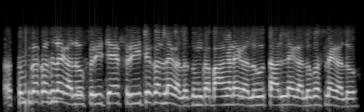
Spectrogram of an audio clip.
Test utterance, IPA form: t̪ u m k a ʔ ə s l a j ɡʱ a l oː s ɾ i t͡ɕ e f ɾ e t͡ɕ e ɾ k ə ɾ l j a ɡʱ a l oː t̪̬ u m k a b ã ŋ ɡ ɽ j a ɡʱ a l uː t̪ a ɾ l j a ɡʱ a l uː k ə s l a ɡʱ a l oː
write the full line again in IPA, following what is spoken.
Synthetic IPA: t̪ u m k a k ə s l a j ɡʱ a l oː f ɾ i t͡ɕ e f ɾ i t͡ɕ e k ə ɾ l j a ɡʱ a l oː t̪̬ u m k a b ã ŋ ɡ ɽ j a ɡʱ a l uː t̪ a ɽ l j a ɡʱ a l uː k ə s l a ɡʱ a l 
